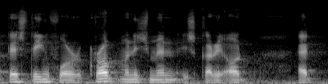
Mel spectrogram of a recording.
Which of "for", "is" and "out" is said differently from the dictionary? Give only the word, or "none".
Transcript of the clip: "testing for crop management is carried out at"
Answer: is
